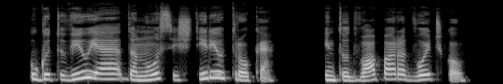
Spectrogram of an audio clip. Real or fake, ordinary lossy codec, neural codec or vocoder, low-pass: real; none; none; 19.8 kHz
